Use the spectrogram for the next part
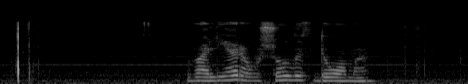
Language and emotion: Russian, neutral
